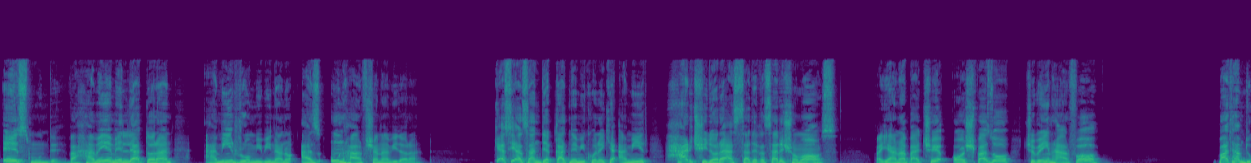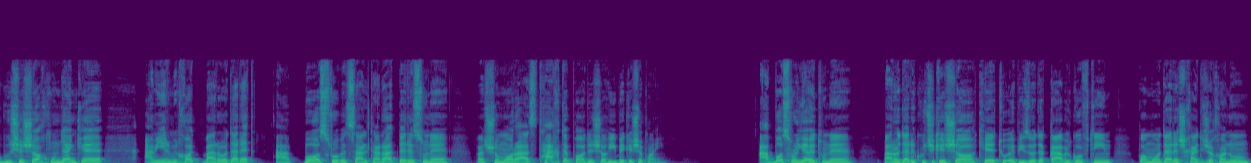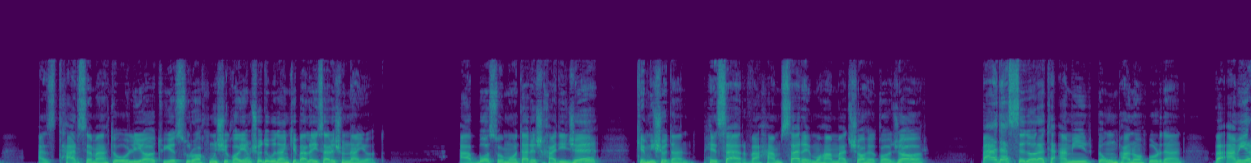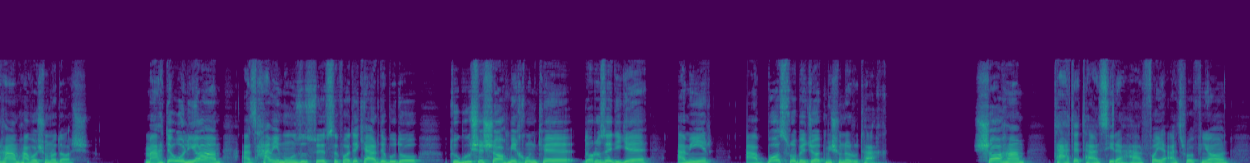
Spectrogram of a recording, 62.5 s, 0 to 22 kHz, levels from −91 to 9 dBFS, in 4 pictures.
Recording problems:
none

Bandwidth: 14 kHz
